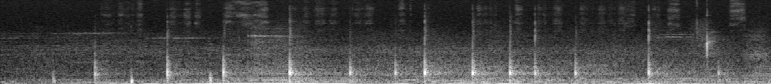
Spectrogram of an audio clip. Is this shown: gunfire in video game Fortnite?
no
